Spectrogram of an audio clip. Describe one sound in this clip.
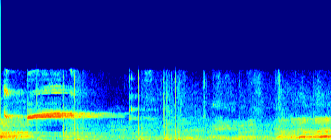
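A volleyball thumps off hands and arms.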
